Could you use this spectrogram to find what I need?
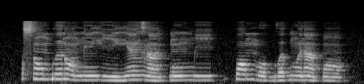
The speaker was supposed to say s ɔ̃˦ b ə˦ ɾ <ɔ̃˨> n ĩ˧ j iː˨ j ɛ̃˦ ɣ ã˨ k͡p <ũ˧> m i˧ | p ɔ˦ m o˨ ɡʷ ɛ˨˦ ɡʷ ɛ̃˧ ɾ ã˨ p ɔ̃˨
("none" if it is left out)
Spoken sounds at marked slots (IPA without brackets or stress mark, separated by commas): ɔ̃˧, ũ˧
